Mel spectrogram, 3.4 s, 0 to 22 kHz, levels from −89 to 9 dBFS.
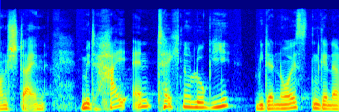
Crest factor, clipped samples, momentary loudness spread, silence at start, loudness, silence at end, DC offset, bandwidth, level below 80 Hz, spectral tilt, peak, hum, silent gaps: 16 dB; under 0.1%; 6 LU; 0 s; -18 LUFS; 0 s; under 0.1%; 15.5 kHz; -54 dBFS; -6 dB/octave; 0 dBFS; none; none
